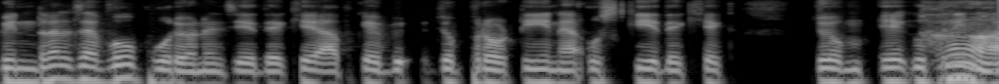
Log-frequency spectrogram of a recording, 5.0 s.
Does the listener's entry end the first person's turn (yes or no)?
yes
